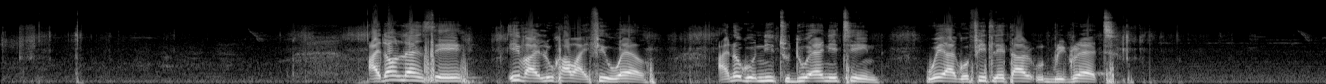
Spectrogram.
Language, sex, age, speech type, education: Nigerian Pidgin, male, 30-45, spontaneous, tertiary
